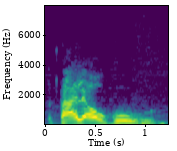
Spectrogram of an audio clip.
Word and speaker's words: Talia Al Ghul: Ih, como é que fala? – Talia Al Ghul.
